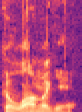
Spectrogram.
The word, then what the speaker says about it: Gllama Games: Gllama Games.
